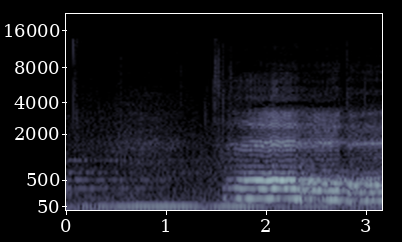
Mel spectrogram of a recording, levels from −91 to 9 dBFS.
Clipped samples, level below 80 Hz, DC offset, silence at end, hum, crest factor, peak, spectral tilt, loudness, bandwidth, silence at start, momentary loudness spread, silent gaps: under 0.1%; -50 dBFS; under 0.1%; 0 s; none; 16 dB; -18 dBFS; -7.5 dB/octave; -32 LUFS; 13.5 kHz; 0 s; 24 LU; none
